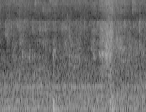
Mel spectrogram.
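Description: Aquarium aeration bubbling quietly, with a steady low hum and a couple of faint ticks.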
